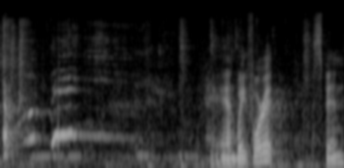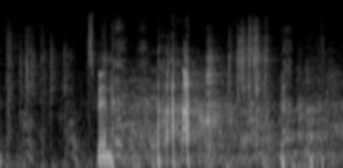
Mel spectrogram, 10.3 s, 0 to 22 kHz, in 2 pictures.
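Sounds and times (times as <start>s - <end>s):
excited pet dog whimpering and yipping greeting its owners: 0.0s - 3.0s
faint noise: 0.0s - 10.2s
speech: 3.4s - 4.2s, 4.9s - 5.4s, 6.6s - 7.1s
laughter: 6.7s - 10.2s.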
